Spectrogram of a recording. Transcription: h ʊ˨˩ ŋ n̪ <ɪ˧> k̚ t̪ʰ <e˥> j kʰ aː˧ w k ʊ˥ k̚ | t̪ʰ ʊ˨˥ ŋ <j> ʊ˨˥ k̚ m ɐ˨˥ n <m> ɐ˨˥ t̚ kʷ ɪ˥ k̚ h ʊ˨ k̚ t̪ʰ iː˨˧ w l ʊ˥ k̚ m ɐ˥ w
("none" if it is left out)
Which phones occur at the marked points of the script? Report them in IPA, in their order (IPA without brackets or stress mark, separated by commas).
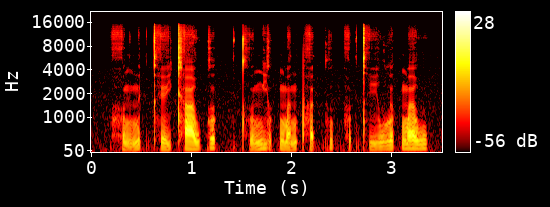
ɪ˧, e˨˥, j, pʰ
